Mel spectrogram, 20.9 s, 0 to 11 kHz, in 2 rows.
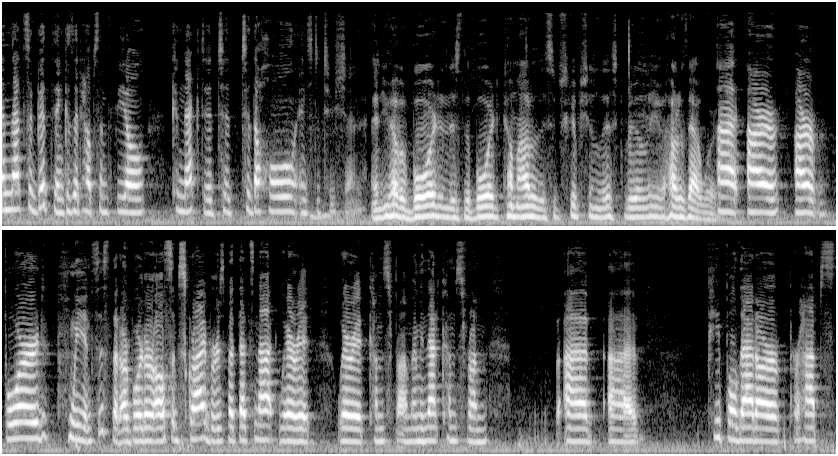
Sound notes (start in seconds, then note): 10.1 laughs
